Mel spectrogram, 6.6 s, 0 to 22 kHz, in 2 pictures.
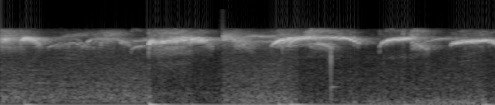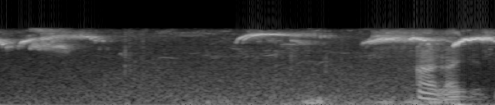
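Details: Common swifts at a Nice, France colony of about twenty pairs nesting in retaining-wall weepholes, July evening around 21h when pairs return to roost: shrill, rapid overlapping screams from several birds, brief low sound near end.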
